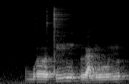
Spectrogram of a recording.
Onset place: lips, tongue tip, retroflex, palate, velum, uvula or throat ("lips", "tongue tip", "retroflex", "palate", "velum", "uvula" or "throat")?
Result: lips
